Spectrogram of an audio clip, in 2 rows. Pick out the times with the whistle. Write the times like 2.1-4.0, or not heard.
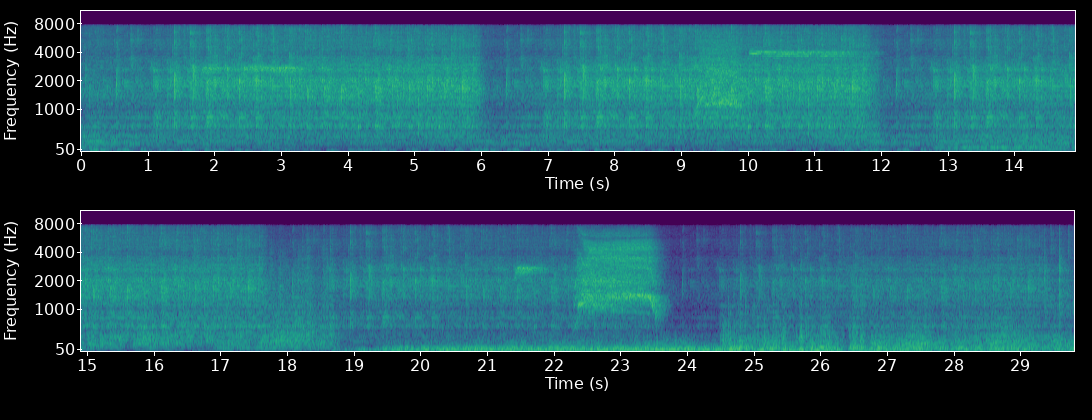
1.8-3.4, 10.0-12.0, 21.4-21.9.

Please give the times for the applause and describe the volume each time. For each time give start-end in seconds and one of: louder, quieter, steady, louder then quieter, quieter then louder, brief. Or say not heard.
0.0-29.7 quieter.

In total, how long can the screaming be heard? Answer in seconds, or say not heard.
2 s.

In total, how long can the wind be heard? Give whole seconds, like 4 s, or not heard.
17 s.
